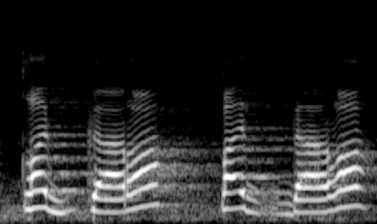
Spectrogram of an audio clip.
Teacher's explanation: قاف دال زبر قد، دال زبر دا، قد. را زبر را، را کو پھر موٹا کرنا ہے، پھر موٹا ہی کرنا ہے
